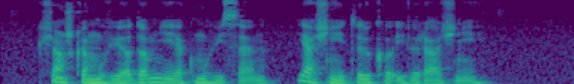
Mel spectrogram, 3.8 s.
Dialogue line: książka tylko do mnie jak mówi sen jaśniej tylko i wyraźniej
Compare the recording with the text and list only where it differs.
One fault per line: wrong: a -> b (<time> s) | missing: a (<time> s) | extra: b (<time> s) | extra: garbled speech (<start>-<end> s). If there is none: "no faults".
wrong: tylko -> mówiła (0.6 s)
